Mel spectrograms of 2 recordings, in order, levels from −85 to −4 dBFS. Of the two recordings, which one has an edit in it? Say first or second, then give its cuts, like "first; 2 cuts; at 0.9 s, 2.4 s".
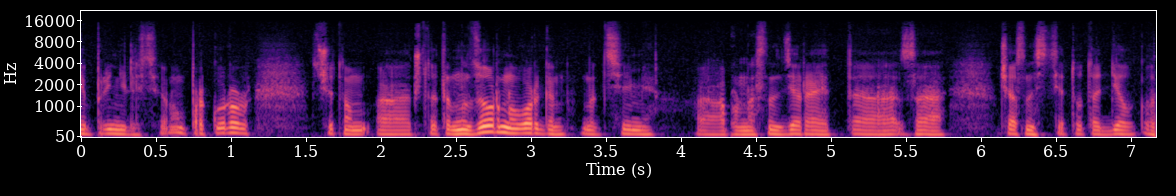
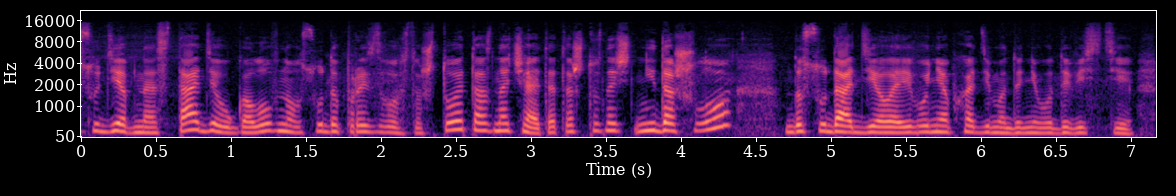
first; 3 cuts; at 2.2 s, 4.3 s, 6.1 s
